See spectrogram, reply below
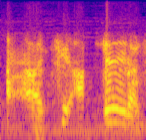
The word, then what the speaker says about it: Ashera: No, hay una raza de gatos que vale entre $22,000 y $100,000, que es la achera, se llama. Se escribe A-S-H-E-R-A.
